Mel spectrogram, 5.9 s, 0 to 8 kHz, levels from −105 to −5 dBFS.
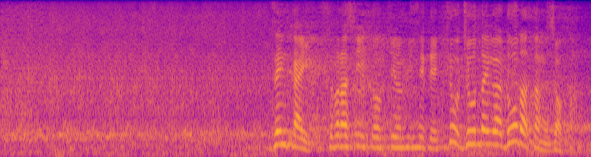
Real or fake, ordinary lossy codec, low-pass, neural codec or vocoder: fake; none; none; codec, 16 kHz, 2 kbps, FunCodec, trained on Chinese and English, 25 frames a second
